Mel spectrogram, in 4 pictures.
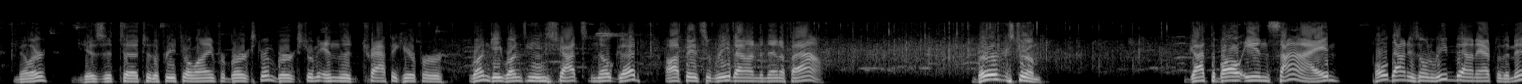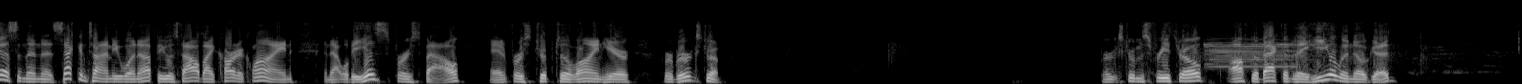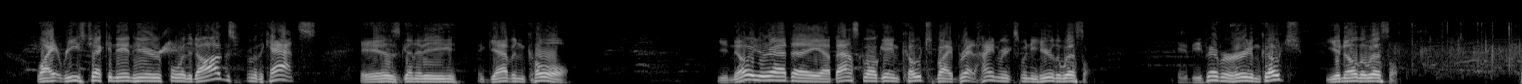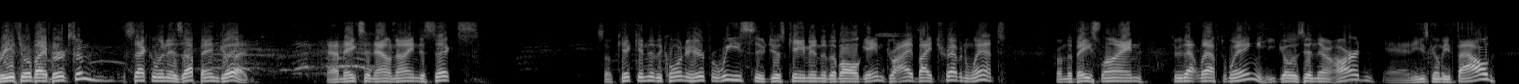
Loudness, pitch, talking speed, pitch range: -25 LUFS, 155 Hz, 180 wpm, 135-170 Hz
